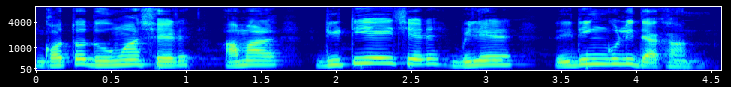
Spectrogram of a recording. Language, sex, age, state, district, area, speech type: Bengali, male, 18-30, West Bengal, South 24 Parganas, rural, read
